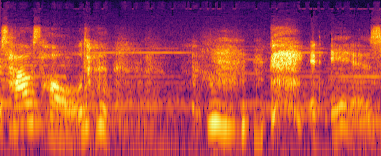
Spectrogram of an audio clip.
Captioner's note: chuckles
